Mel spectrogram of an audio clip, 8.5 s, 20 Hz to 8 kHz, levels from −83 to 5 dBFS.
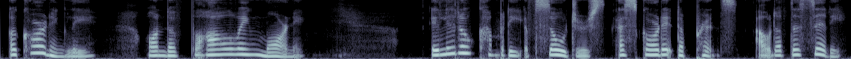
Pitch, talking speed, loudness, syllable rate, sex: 235 Hz, 120 wpm, -20 LUFS, 5.0 syllables/s, female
